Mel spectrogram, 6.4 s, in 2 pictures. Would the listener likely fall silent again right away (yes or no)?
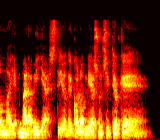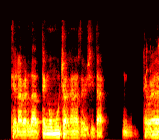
no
